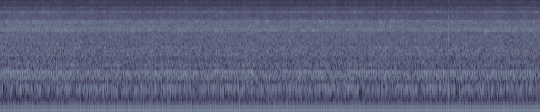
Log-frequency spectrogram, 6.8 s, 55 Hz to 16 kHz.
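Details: 1.4 TSI 160 engine: steady drone with a fast, fairly even rattle near three per second, pointing to a worn, noisy timing chain.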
